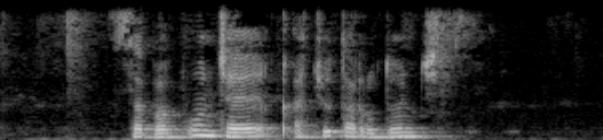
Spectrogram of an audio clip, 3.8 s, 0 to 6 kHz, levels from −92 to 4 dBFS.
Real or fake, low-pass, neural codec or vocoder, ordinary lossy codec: real; 5.4 kHz; none; Opus, 64 kbps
